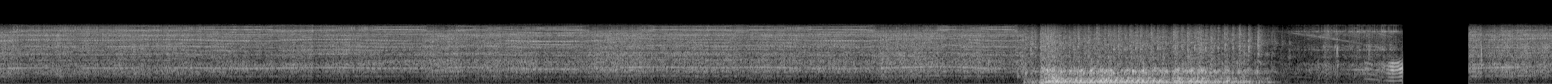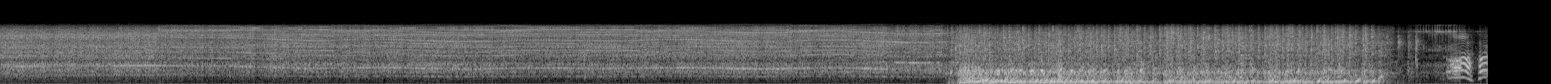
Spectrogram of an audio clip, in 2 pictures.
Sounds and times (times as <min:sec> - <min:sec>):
Idling: 0:10.4 - 0:12.8, 0:25.0 - 0:29.5.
